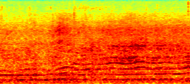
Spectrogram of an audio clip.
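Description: Rallycross car engine running at speed, heard from trackside: a steady engine note with a slight waver in pitch around the middle.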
